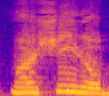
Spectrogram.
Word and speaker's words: Moschino: M-O-S-C-H-I-N-O, Moschino Barbie.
